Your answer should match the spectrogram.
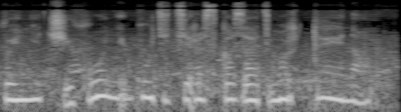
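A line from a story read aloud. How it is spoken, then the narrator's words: Fearful whisper. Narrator (Russian): прошептал Джузеппе со страхом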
